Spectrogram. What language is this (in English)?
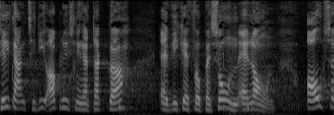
Danish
